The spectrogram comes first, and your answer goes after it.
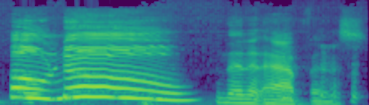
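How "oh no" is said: high, loud mock cry of dismay; mock wail. Host mimicking Charlotte's repeated alarm, mock wail. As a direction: wail it out, hammed-up. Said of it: "Charlotte goes".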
